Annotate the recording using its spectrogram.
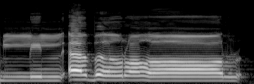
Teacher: آگے، وما عند اللہ خیر للابرار، ابرار اس میں را پر رکھیے گا، آخر میں را ساکن ہوگی، وہ بھی را پر پڑھی جائے گی، یعنی موٹی پڑھی جائے گی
